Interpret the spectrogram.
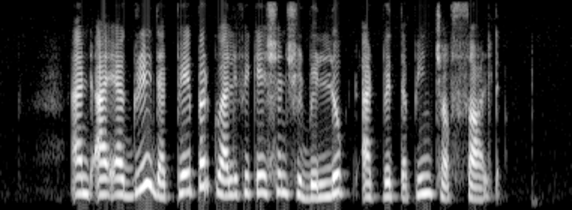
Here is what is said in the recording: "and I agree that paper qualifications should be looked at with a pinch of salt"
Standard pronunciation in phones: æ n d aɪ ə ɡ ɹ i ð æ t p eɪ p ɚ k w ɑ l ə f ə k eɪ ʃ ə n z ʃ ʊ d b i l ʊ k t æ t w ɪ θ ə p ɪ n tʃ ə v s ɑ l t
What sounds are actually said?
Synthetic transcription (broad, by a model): æ n d aɪ ə ɡ ɹ i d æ t p eɪ p ɚ k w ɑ l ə f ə k eɪ ʃ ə n ʃ ʊ d b i l ʊ k t æ t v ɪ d ə p ɪ n tʃ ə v s ɑ l t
